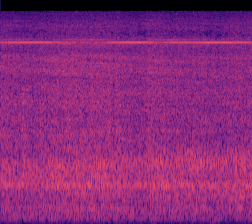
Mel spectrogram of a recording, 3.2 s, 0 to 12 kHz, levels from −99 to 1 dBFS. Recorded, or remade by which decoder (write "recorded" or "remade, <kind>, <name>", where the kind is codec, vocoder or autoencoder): recorded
